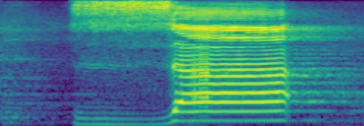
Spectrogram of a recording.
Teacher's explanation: زا ڈھیلا نہیں پڑھنا بلکہ سیٹی جیسے یہ سیٹی ہے، زا۔ اس کے بعد ہے یہ دیکھیں سیٹی نکل رہی ہے، سین، اس طرح سین۔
